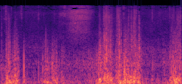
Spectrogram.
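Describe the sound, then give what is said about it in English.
A steady breeze by the LA River in downtown Los Angeles buffets the microphone in low, rumbling gusts, swelling and easing over a couple of seconds outdoors with no voices. “downtown Los Angeles has a breeze today.”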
